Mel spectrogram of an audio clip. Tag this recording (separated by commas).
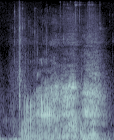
Dog, pets, Animal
